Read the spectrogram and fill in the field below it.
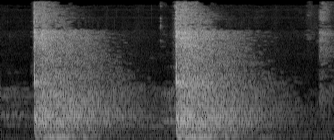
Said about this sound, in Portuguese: Vamos lá, ó os tiros. Gente, é isso que você acompanhou aqui foram tiros. Eu vou, eu vou soltar de novo esse trecho dos tiros, ó. Isso ecoou é na cidade toda.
